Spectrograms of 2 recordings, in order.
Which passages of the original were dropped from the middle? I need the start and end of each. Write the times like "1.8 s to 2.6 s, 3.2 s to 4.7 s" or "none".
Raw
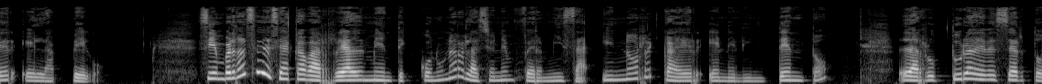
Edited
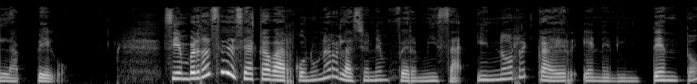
3.3 s to 4.2 s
